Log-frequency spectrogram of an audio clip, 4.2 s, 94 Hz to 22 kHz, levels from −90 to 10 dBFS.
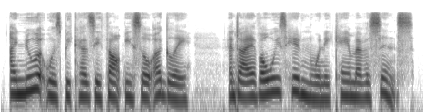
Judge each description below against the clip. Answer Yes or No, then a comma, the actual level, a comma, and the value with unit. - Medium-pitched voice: No, high, 210 Hz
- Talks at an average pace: No, fast, 285 wpm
